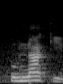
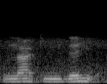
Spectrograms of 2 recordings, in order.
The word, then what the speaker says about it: Funaki: Oh yeah, they don't pronounce it with the fun and aka. They pronounce it Funaki, as in N-A and K-I.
